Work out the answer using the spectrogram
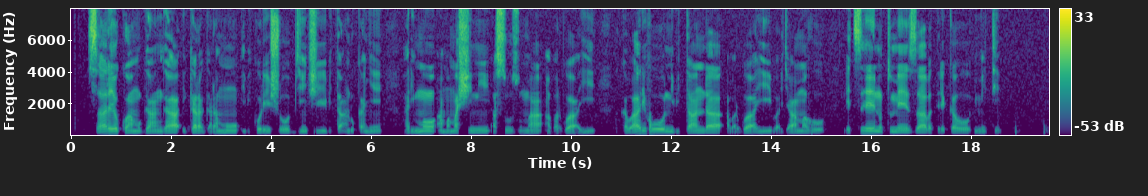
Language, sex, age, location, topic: Kinyarwanda, male, 25-35, Kigali, health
